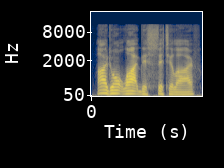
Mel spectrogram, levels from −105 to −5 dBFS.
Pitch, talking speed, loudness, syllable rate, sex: 120 Hz, 215 wpm, -19 LUFS, 4.7 syllables/s, male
